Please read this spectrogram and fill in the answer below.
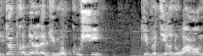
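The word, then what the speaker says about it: כושי: En hébreu, le mot noir se dit kushi. Alors bien sûr, vous connaissez pas l'hébreu, mais faites-moi confiance. Le mot kushi s'écrit en hébreu Kaf Vav Shin Yud.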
